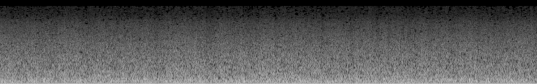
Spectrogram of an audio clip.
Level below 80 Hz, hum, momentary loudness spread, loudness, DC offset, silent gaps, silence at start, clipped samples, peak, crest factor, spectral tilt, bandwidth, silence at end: -32 dBFS; none; 1 LU; -22 LUFS; 9%; none; 0 s; under 0.1%; -6 dBFS; 14 dB; -5 dB/octave; 16.5 kHz; 0 s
